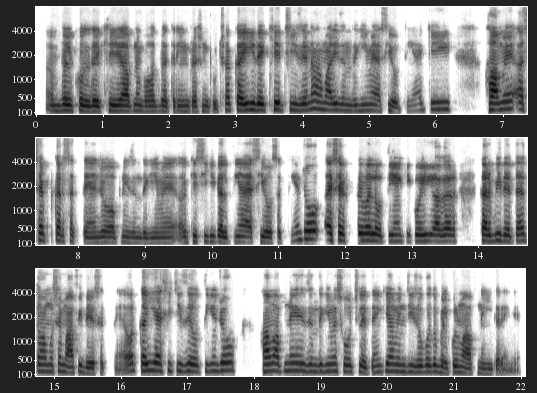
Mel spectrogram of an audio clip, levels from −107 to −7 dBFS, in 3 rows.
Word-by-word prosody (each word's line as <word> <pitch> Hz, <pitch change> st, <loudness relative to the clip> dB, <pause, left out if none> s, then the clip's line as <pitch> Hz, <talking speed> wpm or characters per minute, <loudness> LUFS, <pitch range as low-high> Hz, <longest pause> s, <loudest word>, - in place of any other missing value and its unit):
अ, -, -, -12 dB, 0.2 s
बिल्कुल 155 Hz, -2 st, +4 dB
देखिए 150 Hz, +2 st, +4 dB
आपने 150 Hz, +1 st, +3 dB
बहुत 140 Hz, 0 st, -1 dB
बेहतरीन 145 Hz, 0 st, -3 dB
प्रश्न 135 Hz, +2 st, -4 dB
पूछा। 175 Hz, +5 st, -5 dB
कई 175 Hz, +1 st, +6 dB
देखिए 175 Hz, +2 st, +6 dB
चीज़ें 170 Hz, -1 st, 0 dB
ना 205 Hz, +3 st, -1 dB
हमारी 175 Hz, -2 st, +1 dB
ज़िंदगी 155 Hz, -1 st, -5 dB
में 165 Hz, 0 st, -4 dB
ऐसी 150 Hz, +1 st, -6 dB
होती 130 Hz, +1 st, -6 dB
हैं 165 Hz, +3 st, -12 dB
कि 190 Hz, +1 st, -5 dB, 0.8 s
हमें 180 Hz, +2 st, +6 dB
एक्सेप्ट 190 Hz, -2 st, 0 dB
कर 180 Hz, -3 st, +3 dB
सकते 150 Hz, -2 st, -6 dB
हैं 135 Hz, 0 st, -2 dB
जो 145 Hz, 0 st, -2 dB
अपनी 140 Hz, +1 st, -6 dB
जिंदगी 130 Hz, -1 st, -6 dB
में 135 Hz, +1 st, -5 dB
अ, -, -, -7 dB
किसी 155 Hz, 0 st, -5 dB
की 155 Hz, 0 st, -5 dB
ग़लतियाँ 145 Hz, +1 st, 0 dB
ऐसी 140 Hz, +1 st, 0 dB
हो 140 Hz, -1 st, +2 dB
सकती 145 Hz, +5 st, -12 dB
हैं 200 Hz, -, -6 dB
जो 225 Hz, +1 st, +4 dB, 0.3 s
एक्सेप्टेबल 190 Hz, 0 st, +4 dB
होती 165 Hz, 0 st, 0 dB
हैं 170 Hz, 0 st, +2 dB
कि 170 Hz, -, -8 dB
कोई 170 Hz, +1 st, +2 dB
अगर 170 Hz, +1 st, +2 dB, 0.4 s
कर 175 Hz, -2 st, +7 dB
भी 190 Hz, +1 st, +1 dB
देता 170 Hz, 0 st, +1 dB
है, 180 Hz, -, +2 dB
तो 190 Hz, -, -2 dB
हम 185 Hz, -1 st, -1 dB
उसे 195 Hz, +1 st, -5 dB
माफ़ी 160 Hz, 0 st, 0 dB
दे 140 Hz, -, +2 dB
सकते -, -, -14 dB
हैं -, -, -11 dB
और 205 Hz, +1 st, -1 dB
कई 205 Hz, +1 st, +4 dB
ऐसी 200 Hz, +2 st, -7 dB
चीज़ें 195 Hz, 0 st, -3 dB
होती 190 Hz, +1 st, -3 dB
हैं 195 Hz, -, -5 dB
जो 210 Hz, 0 st, +2 dB, 0.5 s
हम 190 Hz, +1 st, +4 dB
अपने 205 Hz, +2 st, -3 dB, 0.2 s
ज़िंदगी 185 Hz, 0 st, -4 dB
में 195 Hz, +1 st, -3 dB
सोच 180 Hz, -3 st, -5 dB
लेते 165 Hz, 0 st, -2 dB
हैं 175 Hz, -, -7 dB
कि 200 Hz, -, 0 dB
हम 195 Hz, -1 st, -1 dB
इन 180 Hz, -1 st, -4 dB
चीज़ों 170 Hz, -1 st, -3 dB
को 175 Hz, +1 st, -1 dB
तो 180 Hz, -, -1 dB
बिल्कुल 165 Hz, 0 st, -2 dB
माफ़ 135 Hz, -4 st, -1 dB
नहीं 130 Hz, -2 st, -7 dB
करेंगे। -, -, -9 dB
170 Hz, 210 wpm, -22 LUFS, 145-185 Hz, 0.8 s, कर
